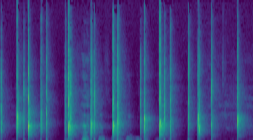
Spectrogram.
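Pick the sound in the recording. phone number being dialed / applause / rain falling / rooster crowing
applause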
